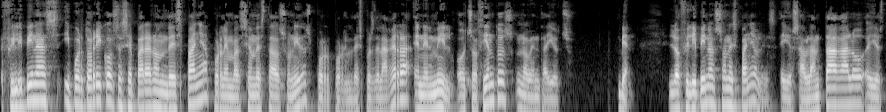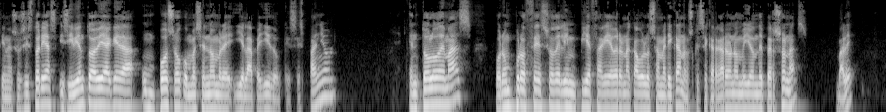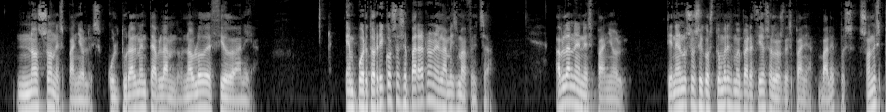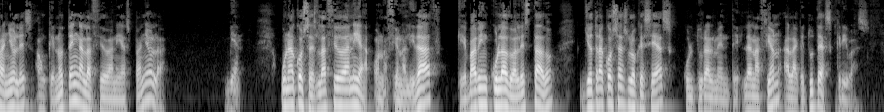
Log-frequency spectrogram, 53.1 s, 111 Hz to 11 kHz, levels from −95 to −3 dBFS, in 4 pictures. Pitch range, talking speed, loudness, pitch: 110-145 Hz, 165 wpm, -19 LUFS, 125 Hz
